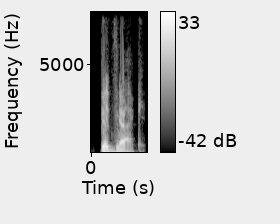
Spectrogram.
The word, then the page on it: bivouac: American English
